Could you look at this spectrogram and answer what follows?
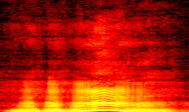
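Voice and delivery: nasal-free "haw-haw-haw" French chuckle; slow hammed-up French laugh; mock French laugh. Streamer imitating the French, exaggerated haw-haw laugh. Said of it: "Has a French person ever made that noise?".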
